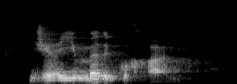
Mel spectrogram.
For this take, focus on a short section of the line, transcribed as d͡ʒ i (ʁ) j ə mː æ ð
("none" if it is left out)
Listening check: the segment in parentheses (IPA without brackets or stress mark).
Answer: ʁ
